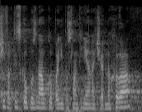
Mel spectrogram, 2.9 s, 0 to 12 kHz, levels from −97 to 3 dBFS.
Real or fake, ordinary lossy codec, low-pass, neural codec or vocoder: real; AAC, 32 kbps; 9.9 kHz; none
